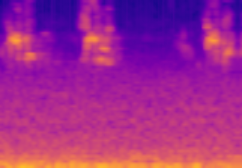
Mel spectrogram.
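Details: Three short, bright chirps from a male house sparrow, evenly spaced over a low background hum.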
